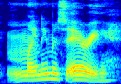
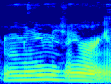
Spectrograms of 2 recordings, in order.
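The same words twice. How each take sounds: First: Said in the usual way. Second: Soft, indistinct mumbled introduction; mumbling. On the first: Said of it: "With Izuku saying, "Huh?". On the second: Acted. Shy girl telling Izuku her name, mumbling. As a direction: mumble it shyly under your breath. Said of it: "like, mumbling".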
